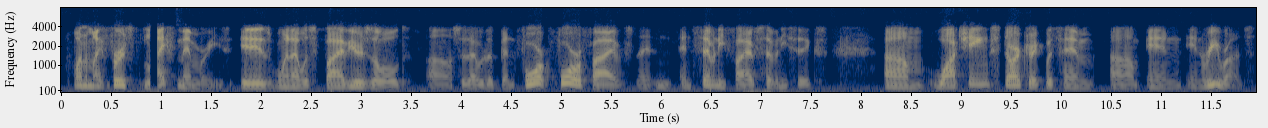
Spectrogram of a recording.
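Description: A man's voice: mid-range voice, no room sound. Middle-aged man, French native speaker, earnest interview guest; dry, phone-quality line. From Europe and Africa. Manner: earnest, reflective, thinks aloud in long sentences. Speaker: guest, animation editor. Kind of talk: casual interview talk.

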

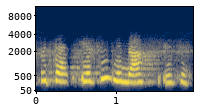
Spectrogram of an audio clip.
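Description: An actress playing a meek, devout, quietly anxious spinster in a 1950s radio drama. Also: female voice, high-pitched, normal speed, lightly acted. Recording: reverberant, hissy, tinny old radio broadcast.

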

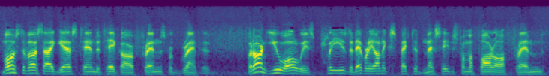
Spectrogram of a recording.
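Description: A man's voice: medium pitch, animated, normal speed, pushed and bright, poor audio. A man announcing commercials in polished, folksy 1940s radio style, selling directly to the listener. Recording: hissy old radio broadcast.

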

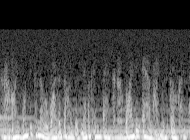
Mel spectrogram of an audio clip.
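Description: A man's voice: mid-range voice, fairly quick, natural voice. An actor playing a greedy, murderous diving partner in 1960s radio suspense, brusque, callous and brooding as he talks and narrates. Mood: brooding, cold. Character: cold-blooded, greedy, murderous man, scheming diving partner. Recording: muffled narrow-band old radio, loud music.

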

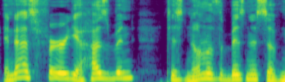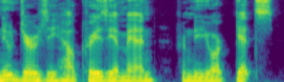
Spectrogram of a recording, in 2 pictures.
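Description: A man's voice: medium pitch, moderate pace, darkish tone, no echo, studio quality, lightly acted. A man reading a story and voicing a wry, dismissive police sergeant with a lilt.

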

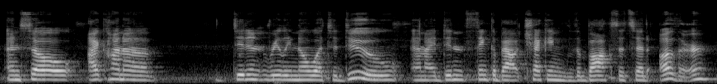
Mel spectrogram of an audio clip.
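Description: A woman being interviewed, recalling events casually and hesitantly, pausing to search for words. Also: medium pitch, little pitch movement, fairly bright tone, a little hiss or hum. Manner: hesitant, with many fillers and restarts. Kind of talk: casual recollection.

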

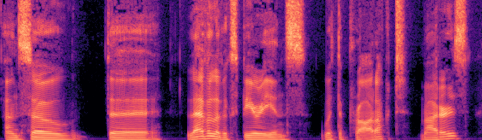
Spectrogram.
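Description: Low-voiced man explaining casually, dry sound. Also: measured pace, no echo. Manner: informal, explanatory, says "like" and "you know" often. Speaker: podcast guest, product executive. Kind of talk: casual business podcast conversation.

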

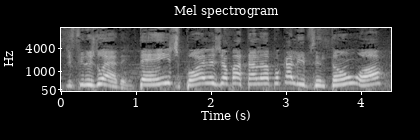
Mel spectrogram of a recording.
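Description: A man with a Brazilian Portuguese accent hosting a podcast in excitable, slangy, exclamatory banter. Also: very high voice, moderate pace, faint music behind. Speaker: podcast host.

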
